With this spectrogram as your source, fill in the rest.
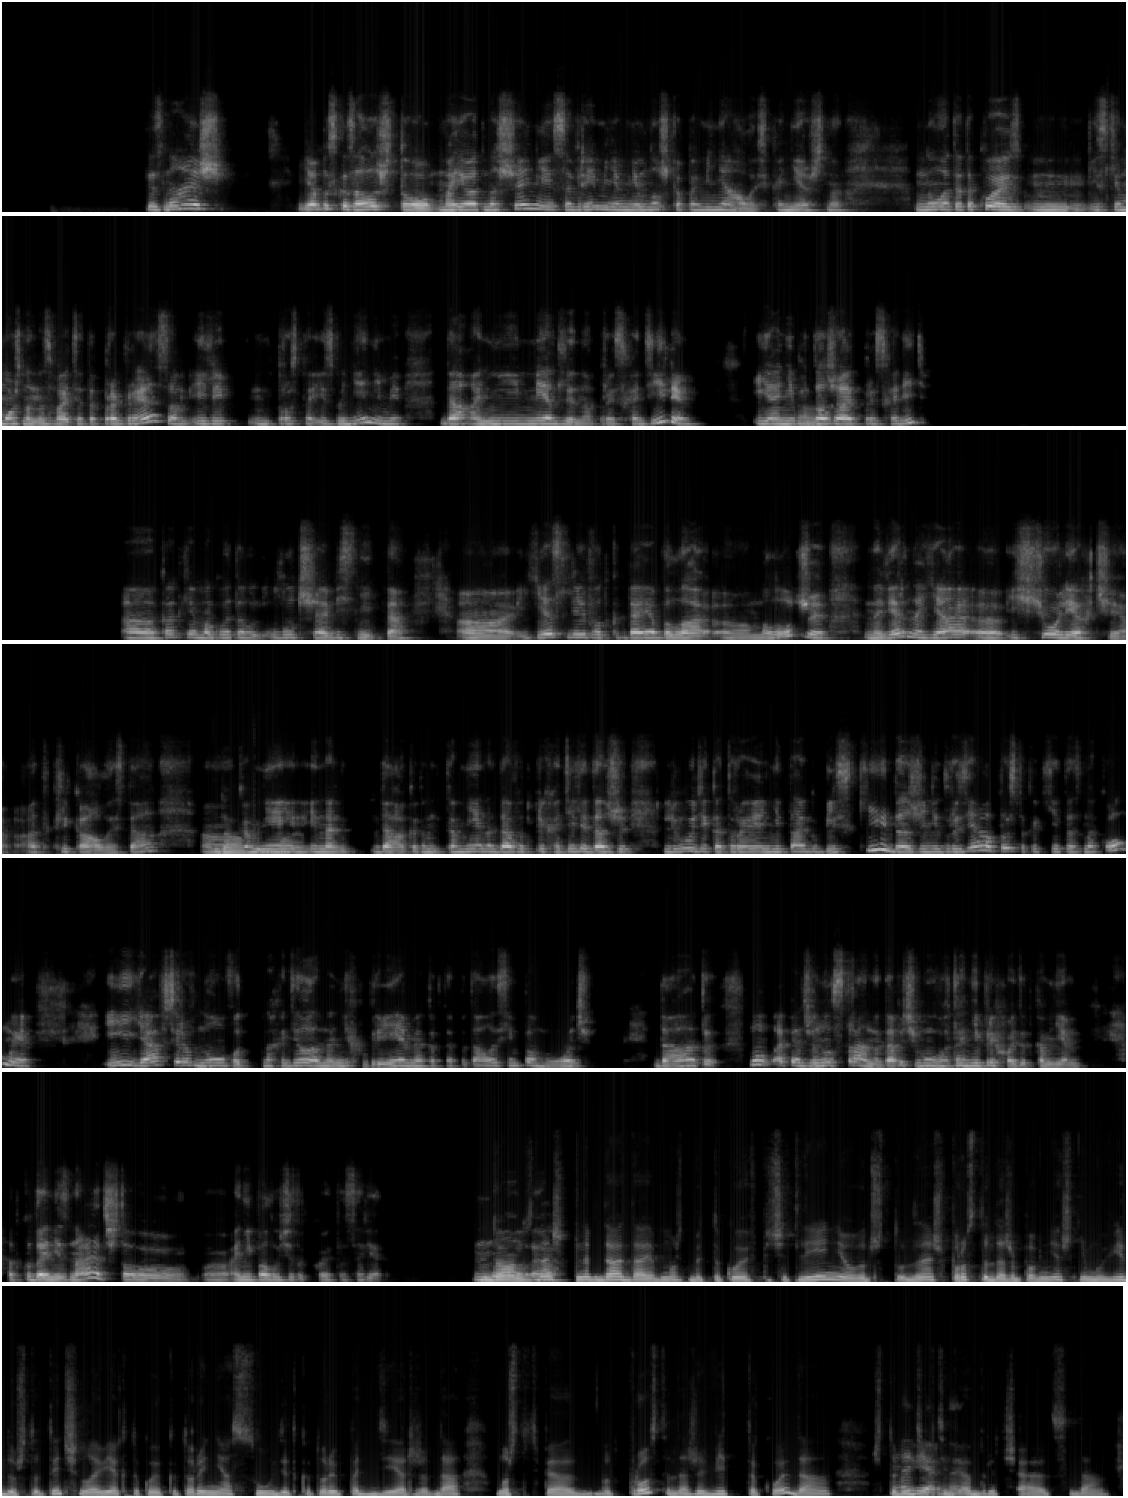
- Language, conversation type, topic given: Russian, advice, Как обсудить с партнёром границы и ожидания без ссоры?
- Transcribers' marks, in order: laughing while speaking: "почему вот"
